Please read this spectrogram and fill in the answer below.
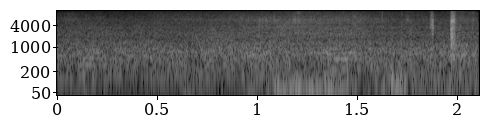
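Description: Wind buffeting the microphone: a steady noisy hiss with a low rumble that swells about a second in, and a faint click near the end.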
